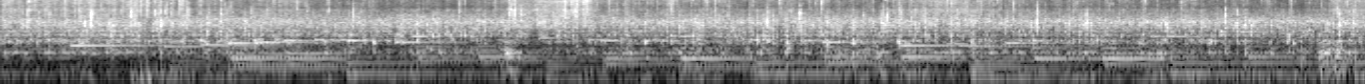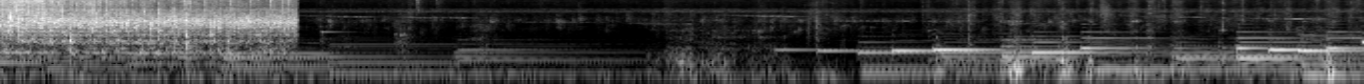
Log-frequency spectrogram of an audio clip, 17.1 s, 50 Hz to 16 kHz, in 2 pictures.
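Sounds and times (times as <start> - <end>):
food sizzling in hot oil: 0.0 - 10.4
background music: 0.0 - 13.1, 13.8 - 17.0.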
